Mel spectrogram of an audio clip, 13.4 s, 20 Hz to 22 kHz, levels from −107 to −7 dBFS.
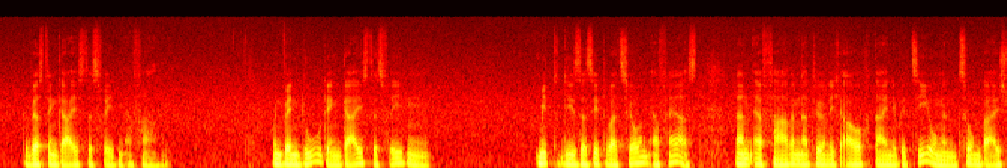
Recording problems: hiss; faint; throughout; 25 dB below the speech

